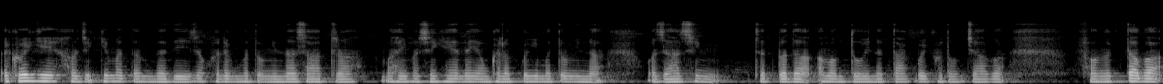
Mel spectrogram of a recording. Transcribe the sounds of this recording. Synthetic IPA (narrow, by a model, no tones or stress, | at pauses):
ɐ̰jkʰojɡihawd͡ʒikːimɐtɐmdɐdizawkʰɐlɐk̚mɐtuŋinːɐsatɾɐ | mɐɦɐjmɐsiŋɦenɐjamkʰɐlɐk̚pɐɡimɐtuŋinːɐ | o̰zasiŋ | zɐt̚pɐdɐʔɐ̰mɐmtojnɐtak̚pɐɡikʰudoŋt͡ʃabɐ | pʰɐŋɐk̚tɐbɐ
